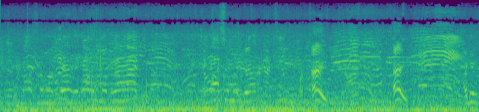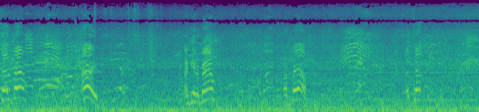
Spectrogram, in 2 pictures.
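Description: A crowd of men and women chatter and call out excitedly nearby.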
